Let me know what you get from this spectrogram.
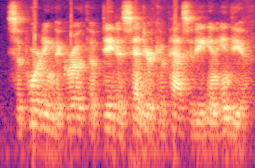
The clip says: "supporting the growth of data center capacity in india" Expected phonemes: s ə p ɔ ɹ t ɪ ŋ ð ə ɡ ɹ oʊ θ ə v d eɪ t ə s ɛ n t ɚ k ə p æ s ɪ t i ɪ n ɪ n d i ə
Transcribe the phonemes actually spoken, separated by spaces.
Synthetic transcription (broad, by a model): s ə p ɔ ɹ t ɪ ŋ ð ə ɡ ɹ oʊ θ ə v d eɪ t ə s ɛ n t ɚ k ə p æ s ɪ t i ɪ n ɪ n d i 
